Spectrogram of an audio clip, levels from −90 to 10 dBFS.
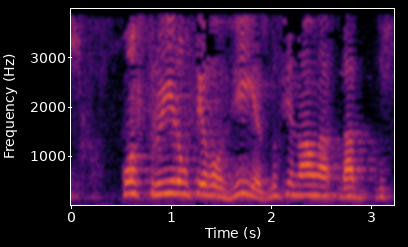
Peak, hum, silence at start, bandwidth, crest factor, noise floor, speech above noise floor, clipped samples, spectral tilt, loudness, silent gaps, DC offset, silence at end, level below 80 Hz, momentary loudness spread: -12 dBFS; none; 0 s; 4 kHz; 16 dB; -51 dBFS; 23 dB; under 0.1%; -9.5 dB/octave; -28 LUFS; none; under 0.1%; 0.05 s; -68 dBFS; 8 LU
